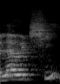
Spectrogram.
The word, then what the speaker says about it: LaHoChi: comme ça j'ai VI alors c'est le laochi ah pardon d'accord mais c'est pas grave il y en a beaucoup qui disent chi on fait de Chi aussi mais le vrai la vraie prononciation c'est du laoi donc le laochi en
